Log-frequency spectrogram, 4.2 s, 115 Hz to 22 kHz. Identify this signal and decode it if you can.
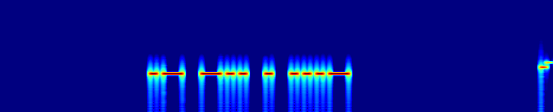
Morse code, heard as a keyed tone, about 25 wpm, 700 Hz. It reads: ADEV
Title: All Cut Numbers - 4-Digit 25wpm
